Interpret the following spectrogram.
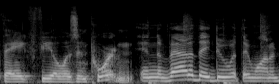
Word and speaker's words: Nevada: People mispronounce our state name all the time. You get the Nevada, Nevada. That it's like potato or patata. It's kind of like tomato and tomato. It is Nevada.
